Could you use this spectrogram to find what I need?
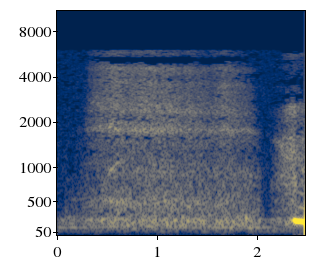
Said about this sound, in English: Listen to my heartbeat, hear my breathing.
